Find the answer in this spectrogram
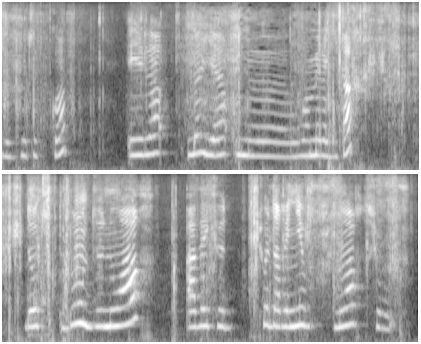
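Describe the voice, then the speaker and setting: A woman casually showing and describing a toy as she handles it, often ending phrases with a quick tag. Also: sits high, highs cut off, slight background noise. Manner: talks while handling items, often ends phrases with a tag "hein". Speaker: toy reviewer. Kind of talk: casual unboxing and show-and-tell.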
